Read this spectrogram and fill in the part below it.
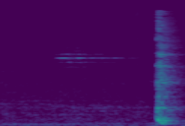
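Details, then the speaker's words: Directed cough demonstrated for after cardiac surgery, with the chest incision supported: a deep breath, a five-second hold, then a single forceful cough to move phlegm from the sides toward the centre of the chest for clearing. "First deep breathing ಮಾಡಿ next ಐದು second ಇಟ್ಕೊಳ್ಳಿ ಆಮೇಲೆ ಜೋರಾಗಿ ಕೆಮ್ಮಿ"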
